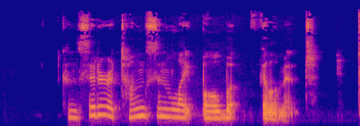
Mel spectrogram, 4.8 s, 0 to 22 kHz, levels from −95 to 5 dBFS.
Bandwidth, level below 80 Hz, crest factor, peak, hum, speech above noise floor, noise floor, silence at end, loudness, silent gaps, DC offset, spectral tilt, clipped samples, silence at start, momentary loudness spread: 16 kHz; -72 dBFS; 22 dB; -4 dBFS; none; 58 dB; -83 dBFS; 0.25 s; -25 LUFS; none; under 0.1%; -3.5 dB/octave; under 0.1%; 0.85 s; 10 LU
